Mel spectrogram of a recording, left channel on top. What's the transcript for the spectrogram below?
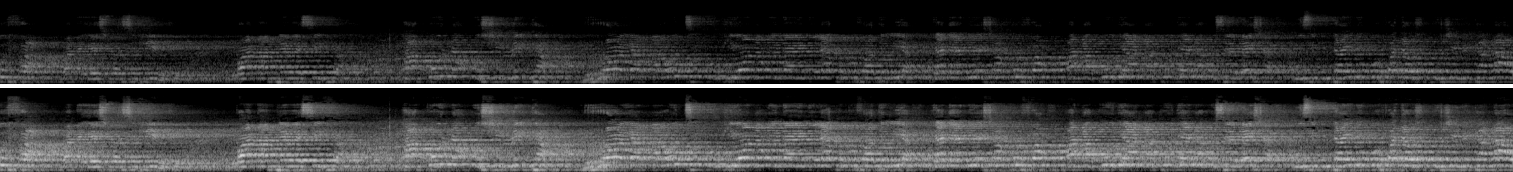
Bwana Yesu asifiwe. Bwana apewe sifa. Hakuna ushirika. Roho ya mauti ukiona inaendelea kukufuatilia, yani aliyeshakufa anakuja na kusemesha, usimtahidi kufanya ushirika nao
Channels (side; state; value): left; quieter; 17.0 dB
